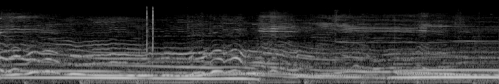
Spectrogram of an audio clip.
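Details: Wolf chorus: a long, flat low howl that drops off, while other voices wail with rising and falling bends. Faint musical accompaniment underneath.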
